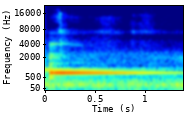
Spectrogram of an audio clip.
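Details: Wireless nurse call system demonstration with a call display panel: a single clear electronic chime that rings and slowly fades, signalling an incoming call from a room.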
